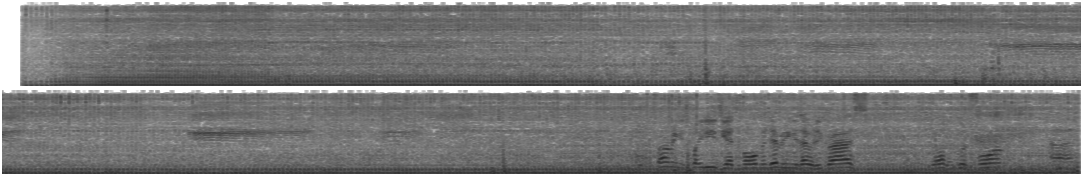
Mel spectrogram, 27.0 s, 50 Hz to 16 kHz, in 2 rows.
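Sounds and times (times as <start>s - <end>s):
quad bike engine running: 0.3s - 26.9s
wavering high calls: 3.4s - 7.4s, 8.0s - 24.3s.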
